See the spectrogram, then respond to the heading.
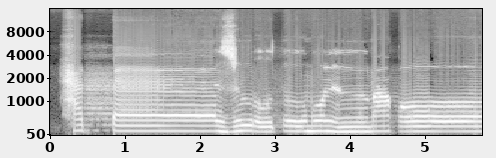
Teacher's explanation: Hatta di sini panjang 2 harokat jadi mad badal.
